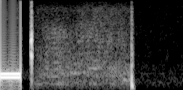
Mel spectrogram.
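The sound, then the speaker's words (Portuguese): Telephone line tones while a call is being transferred: a short steady tone cuts off into a click, followed by a faint hum and a second low click before silence. “Só um instante que eu estou transferindo para o controle de qualidade, tá? Peraí. transferência.”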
